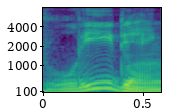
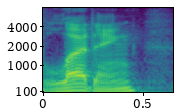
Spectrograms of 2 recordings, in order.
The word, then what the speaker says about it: leading: we also have leading not to be confused with leading it's pronounced leading and that's a space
